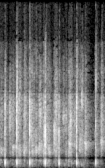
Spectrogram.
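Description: Audience applause in a small hall, a dense patter of clapping with a louder, sharper knock about three times a second. It thins out near the end.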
